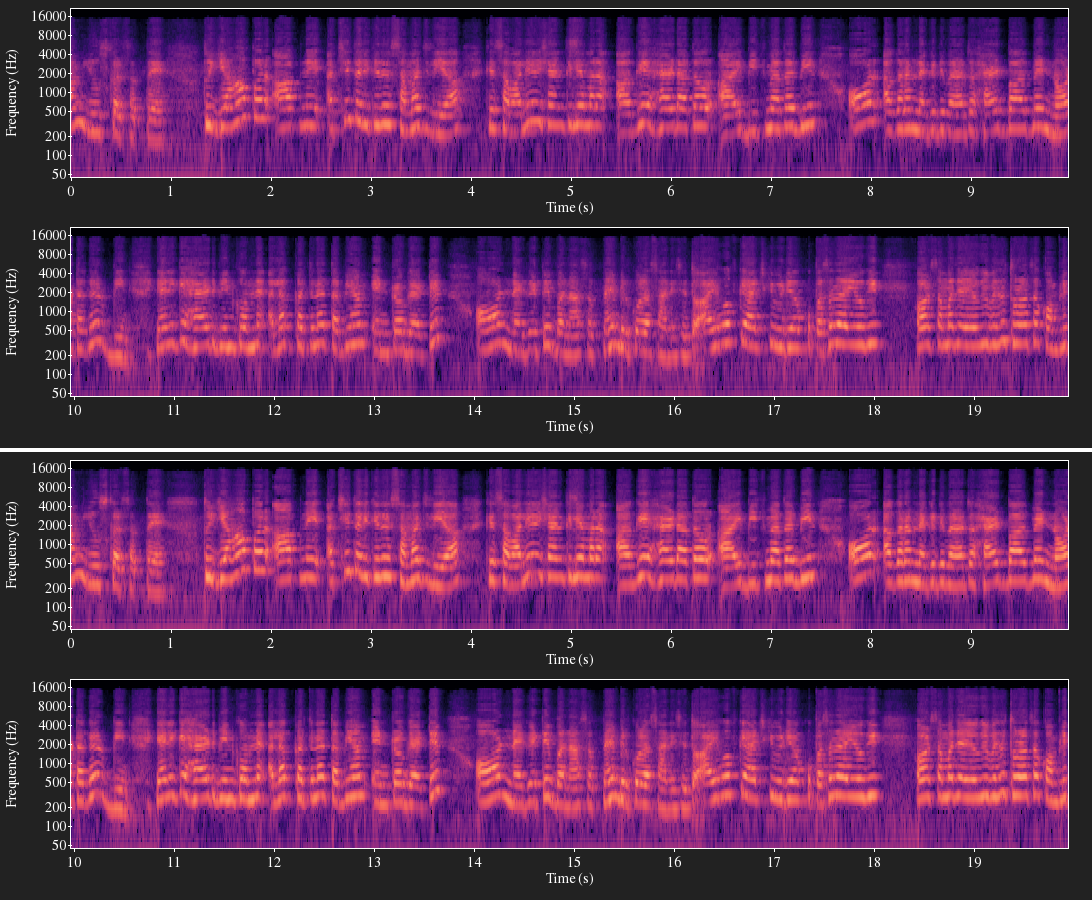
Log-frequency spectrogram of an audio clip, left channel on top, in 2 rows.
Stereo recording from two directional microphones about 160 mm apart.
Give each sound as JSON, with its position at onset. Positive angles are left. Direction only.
{"t": 1.3, "sound": "a woman's voice", "side_deg": -50}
